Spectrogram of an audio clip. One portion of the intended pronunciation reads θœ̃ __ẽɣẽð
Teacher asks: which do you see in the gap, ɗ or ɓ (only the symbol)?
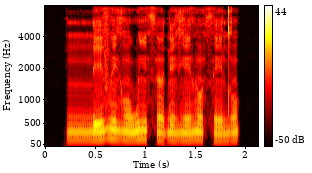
ɗ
